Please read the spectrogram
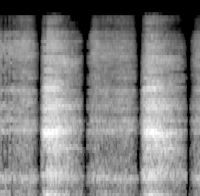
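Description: A person breathing heavily in a steady repeating rhythm, about one breath cycle a second, each a quieter breath followed by a louder, breathy sigh.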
